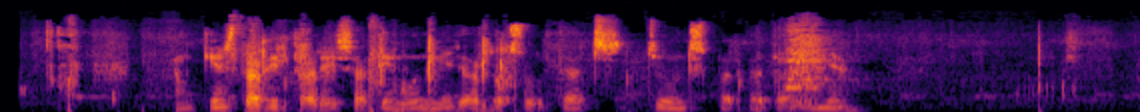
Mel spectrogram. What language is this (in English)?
Catalan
